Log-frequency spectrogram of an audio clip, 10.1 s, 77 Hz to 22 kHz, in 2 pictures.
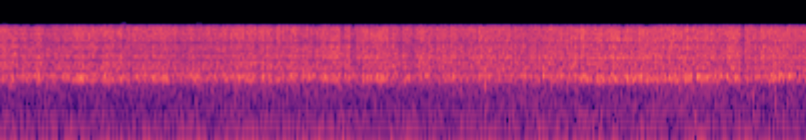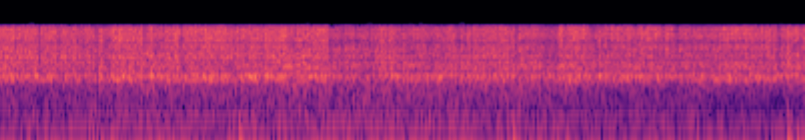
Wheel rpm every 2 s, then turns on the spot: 120, 120, 120, 110, 110.
none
